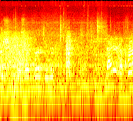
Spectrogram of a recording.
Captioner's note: static buzzing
